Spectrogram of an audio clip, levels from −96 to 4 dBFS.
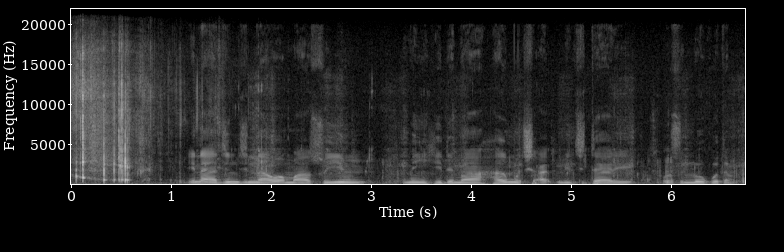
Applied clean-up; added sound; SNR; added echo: none; Chewing, mastication; -1 dB; none.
